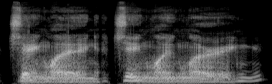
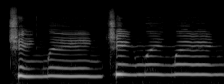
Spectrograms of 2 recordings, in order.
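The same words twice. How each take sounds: First: It is said in a deep, demonic voice. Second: It is said in a cute, high-pitched voice. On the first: "bass boosted the way it just goes like a demon voice" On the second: "in their little cute high pitched voice"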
